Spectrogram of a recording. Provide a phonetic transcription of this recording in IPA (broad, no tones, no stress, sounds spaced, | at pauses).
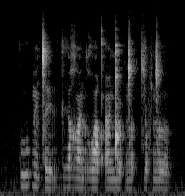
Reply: k u ɓ ẽ ǀ e r ɡʱ e ʁ ã r ʁʷ a qʼ ẽ ŋ͡ǃ ə˞ ʔ ŋ͡ǀ ɵ ʔ t͡ɕ ɒ f ŋ͡ǀ ɵ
